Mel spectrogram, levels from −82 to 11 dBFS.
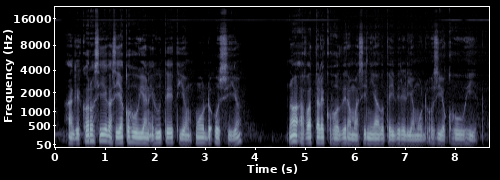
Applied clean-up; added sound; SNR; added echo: none; none; none; none.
